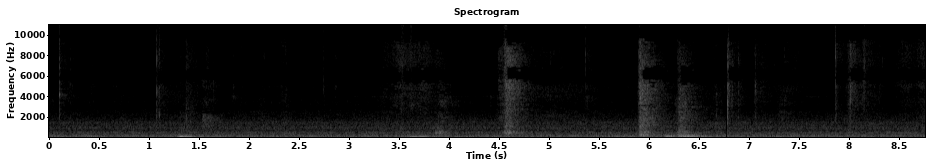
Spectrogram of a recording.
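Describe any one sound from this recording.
A blade slices and scrapes through soft foam with crisp clicks.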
